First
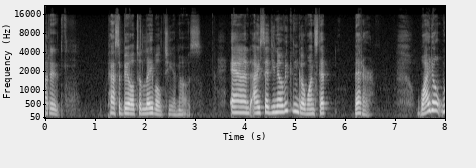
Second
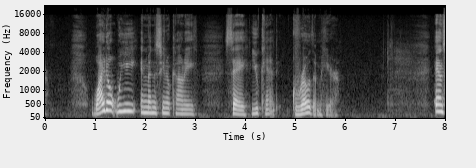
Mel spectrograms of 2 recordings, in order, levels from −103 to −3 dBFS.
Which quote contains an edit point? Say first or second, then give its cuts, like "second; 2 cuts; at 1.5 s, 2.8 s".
first; 1 cut; at 3.4 s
